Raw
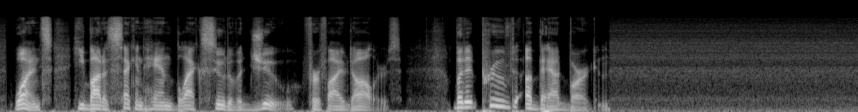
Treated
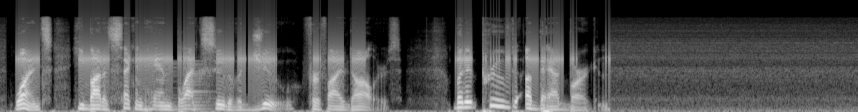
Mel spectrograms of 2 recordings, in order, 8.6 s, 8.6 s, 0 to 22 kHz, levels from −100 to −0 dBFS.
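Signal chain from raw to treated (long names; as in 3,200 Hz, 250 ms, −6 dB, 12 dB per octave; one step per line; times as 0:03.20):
loose part that buzzes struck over −37 dBFS, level −23 dBFS
0:01.48–0:02.28: hum removal 122.9 Hz, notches 19
level +7.5 dB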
